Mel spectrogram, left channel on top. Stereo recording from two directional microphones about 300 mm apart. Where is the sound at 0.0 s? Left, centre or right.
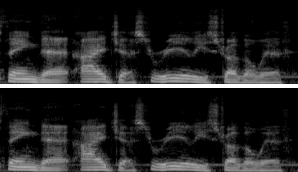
Centre.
